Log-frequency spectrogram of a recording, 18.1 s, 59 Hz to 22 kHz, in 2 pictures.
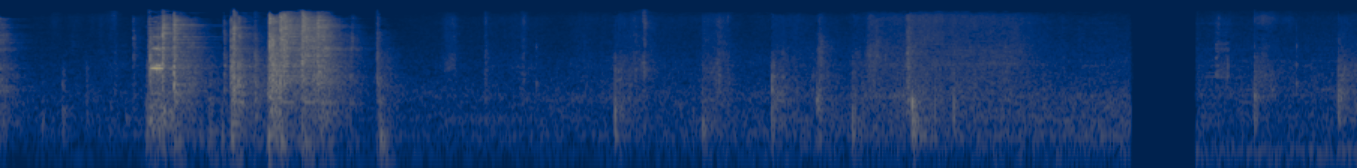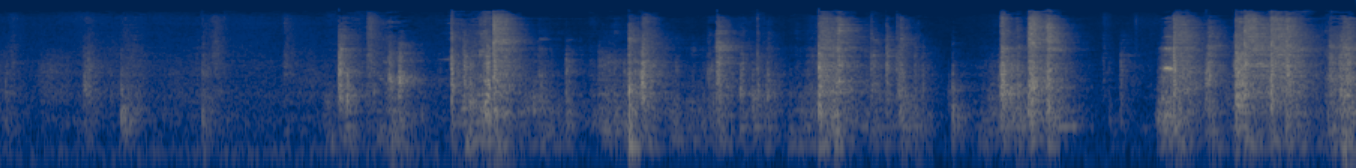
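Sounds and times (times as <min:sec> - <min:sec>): workbench knocks and clatter: 0:01.0 - 0:02.7, 0:11.2 - 0:18.0.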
